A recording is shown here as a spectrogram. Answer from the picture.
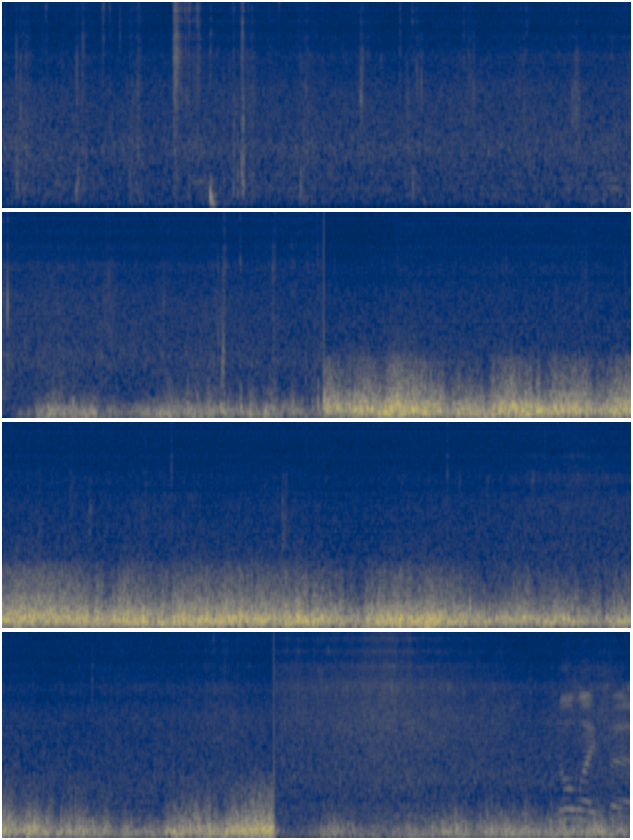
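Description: Wind buffeting the microphone in gusts. It starts about six seconds in, grows loud for about twelve seconds and then cuts off abruptly near the end. Before it there is only quiet background with a few faint clicks.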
